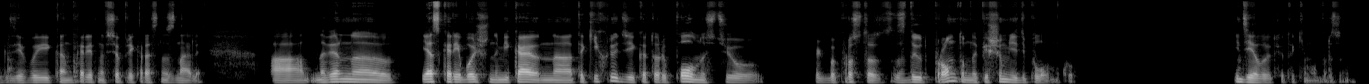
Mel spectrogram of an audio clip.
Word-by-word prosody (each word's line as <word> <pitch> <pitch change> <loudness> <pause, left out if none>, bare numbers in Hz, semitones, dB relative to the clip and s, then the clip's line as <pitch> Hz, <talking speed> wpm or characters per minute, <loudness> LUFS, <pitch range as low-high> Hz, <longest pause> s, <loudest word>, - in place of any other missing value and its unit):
где 95 -2 -7
вы 105 +2 -2
конкретно 100 +2 -4
всё - - -1
прекрасно - - -5
знали, 90 -2 -5 0.7
а, 95 0 +1
наверно, 110 -3 +1 0.3
я 125 +1 +8
скорее 125 -2 +7
больше 120 0 +1
намекаю 110 +1 +5
на 100 0 0
таких 135 +3 -6
людей, 120 -10 -1
которые 105 0 -2
полностью 100 -7 +1 0.5
как 95 - -8
бы - - -3
просто 90 - -2
с 90 - -16
сдают 105 +2 -2
промптом: 145 -7 +1
напиши 100 +6 -2
мне 110 -5 -1
дипломку. 95 -3 -8 1.6
И 130 - -1
делают 95 -6 +1
её - - -15
таким - - -16
образом. - - -15
105 Hz, 135 wpm, -27 LUFS, 95-115 Hz, 1.6 s, я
